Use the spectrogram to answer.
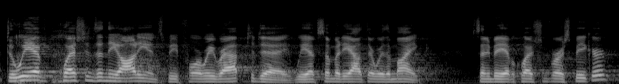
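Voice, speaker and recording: Brisk joking male moderator. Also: mid-range voice. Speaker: class host, moderator. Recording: long hall reverb.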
